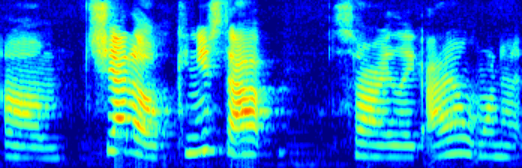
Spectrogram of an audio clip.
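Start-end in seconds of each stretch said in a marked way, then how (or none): 0.6-1.9 high, loud yelling. Speaker breaks off their story to yell at one of their dogs. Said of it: "I'm yelling at my dogs".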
